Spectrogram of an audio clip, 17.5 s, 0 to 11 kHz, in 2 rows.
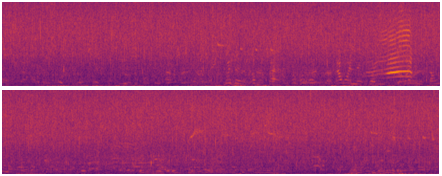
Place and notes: Perugia, Italia - the fountain few hours later
Perugia, Italy, 22 May 2014, ~18:00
